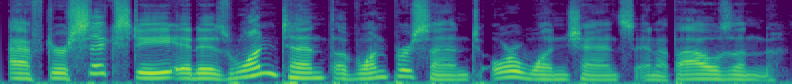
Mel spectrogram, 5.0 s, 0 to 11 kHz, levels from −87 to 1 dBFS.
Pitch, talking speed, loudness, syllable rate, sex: 160 Hz, 195 wpm, -19 LUFS, 4.8 syllables/s, male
